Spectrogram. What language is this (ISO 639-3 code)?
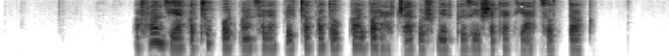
hun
